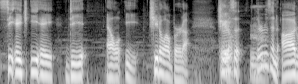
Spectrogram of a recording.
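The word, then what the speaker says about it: Cheadle: The Cheeto sculpture and the Hope BC celebration both include weird monuments.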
